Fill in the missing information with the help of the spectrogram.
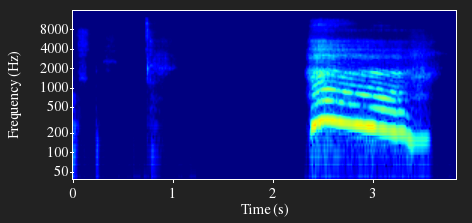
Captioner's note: sighs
